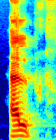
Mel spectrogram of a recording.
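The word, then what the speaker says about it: helped: कि और इसमें देखें वर्ब का फर्स्ट फॉर्म है हेल इसमें पी लास्ट लेटर है इसमें इ डी लगा हुआ है तो पी ये अब इसको क्या पढ़ा जाए हेल्प्ड हेल्प्ड हेल्प्ड इसमें देखें यह वर्ब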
